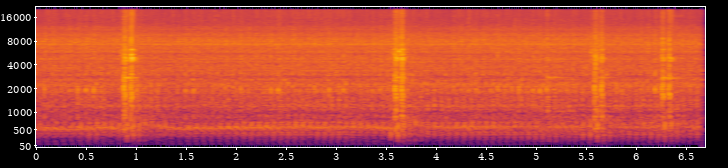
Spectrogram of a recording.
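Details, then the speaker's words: Yamaha Majesty scooter idling at about 1,100–1,200 rpm with the CVT cover off: steady idle hum broken by sharp metallic clanks every one to three seconds, the clutch shoes slapping against the bell; owner unsure whether this is normal. "it's the shoes moving around in the or slapping against the Bell"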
